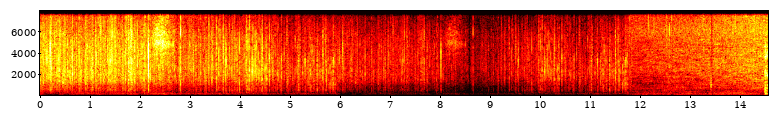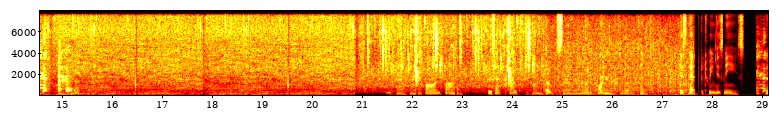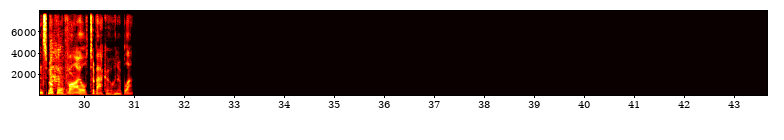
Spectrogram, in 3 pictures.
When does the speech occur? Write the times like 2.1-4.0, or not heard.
21.4-31.0.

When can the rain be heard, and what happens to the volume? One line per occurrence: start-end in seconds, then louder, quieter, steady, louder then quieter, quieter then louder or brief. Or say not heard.
0.0-27.6 quieter then louder.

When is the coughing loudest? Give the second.
15 s.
